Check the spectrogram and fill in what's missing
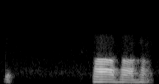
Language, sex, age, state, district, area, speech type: Sindhi, male, 45-60, Madhya Pradesh, Katni, rural, conversation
